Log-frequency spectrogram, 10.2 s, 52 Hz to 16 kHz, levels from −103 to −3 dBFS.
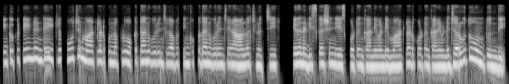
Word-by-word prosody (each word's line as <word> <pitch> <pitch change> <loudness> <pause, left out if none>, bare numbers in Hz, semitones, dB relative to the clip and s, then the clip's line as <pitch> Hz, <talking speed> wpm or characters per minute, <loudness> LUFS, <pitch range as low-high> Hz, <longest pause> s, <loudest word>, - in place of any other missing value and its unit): ఇంకొకటి 255 +3 -4
ఏంటంటే, 290 -1 +1
ఇట్ల 270 +2 -5
కూర్చొని 300 +2 -1
మాట్లాడుకున్నప్పుడు. 240 -2 -2
ఒకదాని 245 +2 0
గురించి 225 -2 -3
కాకపోతే 205 0 -3
ఇంకొక 210 +3 -6
దాని 215 -1 +2
గురించైనా, 200 0 -1
ఆలోచన 190 0 -2
వచ్చి 185 +4 -3 0.4
ఏదైనా 210 -1 +3
డిస్కషన్ 205 +1 +1
చేసుకోవటం 185 0 -1
కానివ్వండి, 175 0 +2 0.2
మాట్లాడుకోవటం 195 +1 -1
కానివ్వండి, 175 0 +3
జరుగుతూ 235 +9 +2
ఉంటుంది. 170 -7 +2
205 Hz, 125 wpm, -21 LUFS, 185-240 Hz, 0.4 s, ఏదైనా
